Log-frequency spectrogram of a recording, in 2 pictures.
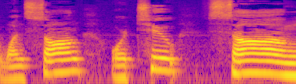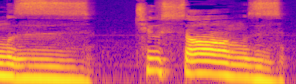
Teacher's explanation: Song ends with a voiced NG sound. So if you make it plural, don't forget to add a voiced Z ending.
